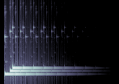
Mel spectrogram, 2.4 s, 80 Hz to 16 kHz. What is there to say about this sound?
Sound effects > Electronic / Design
GAME UI SFX PRACTICE 3
Program : FL Studio, Purity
